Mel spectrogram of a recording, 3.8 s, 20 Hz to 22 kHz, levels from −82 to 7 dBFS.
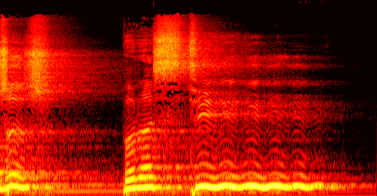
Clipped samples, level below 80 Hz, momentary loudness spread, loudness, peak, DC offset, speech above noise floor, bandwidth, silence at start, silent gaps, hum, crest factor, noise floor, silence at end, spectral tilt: under 0.1%; -44 dBFS; 12 LU; -13 LUFS; 0 dBFS; 0.4%; 23 dB; 16.5 kHz; 0 s; none; none; 14 dB; -35 dBFS; 0.35 s; -4.5 dB/octave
